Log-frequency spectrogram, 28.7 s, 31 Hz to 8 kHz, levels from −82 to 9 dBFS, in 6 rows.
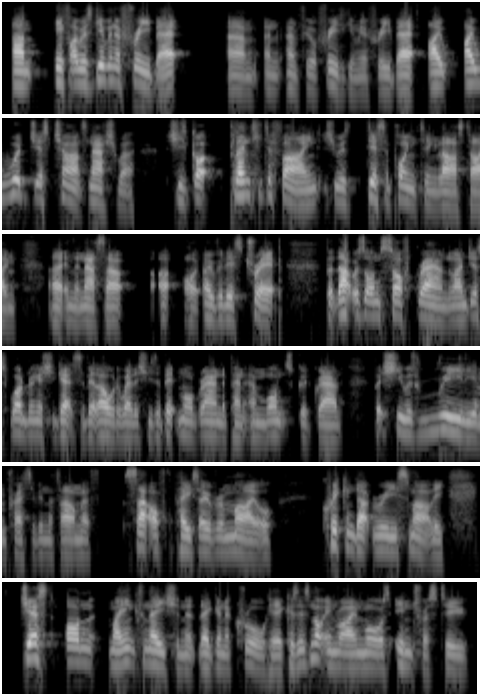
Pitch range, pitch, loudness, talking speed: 115-150 Hz, 125 Hz, -27 LUFS, 225 wpm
